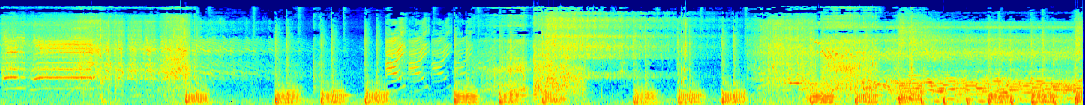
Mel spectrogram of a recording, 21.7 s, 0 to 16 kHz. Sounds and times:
Music: 3.6s - 8.2s, 8.8s - 11.7s, 12.6s - 21.7s.

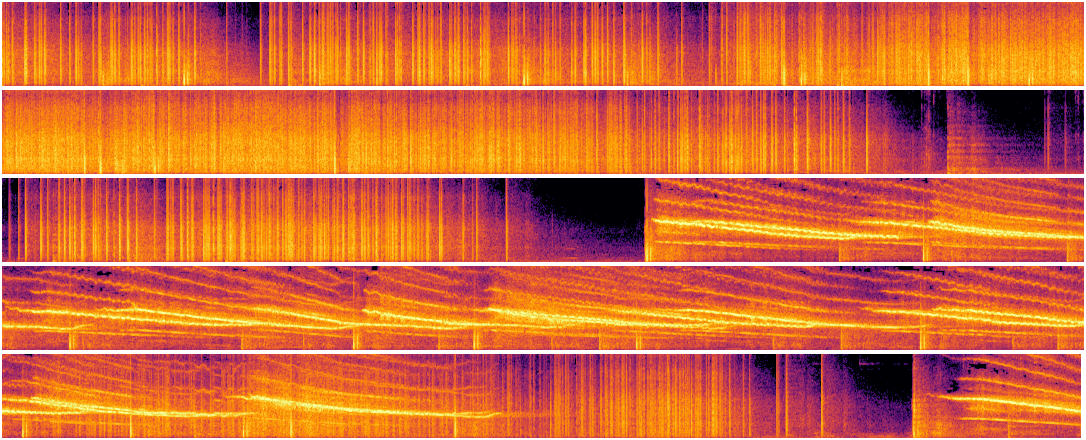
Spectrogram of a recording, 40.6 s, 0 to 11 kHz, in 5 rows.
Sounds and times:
Fireworks: 0.0s - 40.5s
Speech: 14.0s - 15.7s, 20.2s - 20.8s, 38.0s - 40.1s.

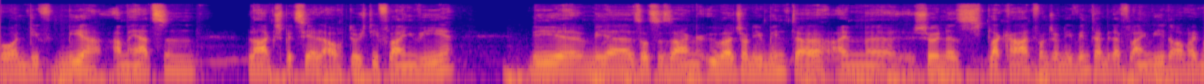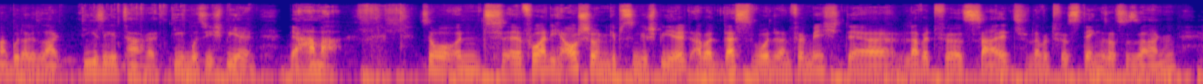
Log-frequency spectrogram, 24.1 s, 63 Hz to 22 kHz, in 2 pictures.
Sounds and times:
Speech: 0.0s - 4.6s, 5.3s - 15.5s, 16.2s - 23.9s.

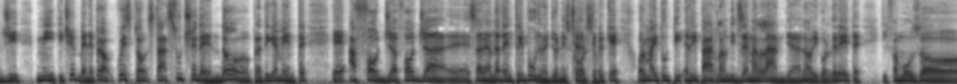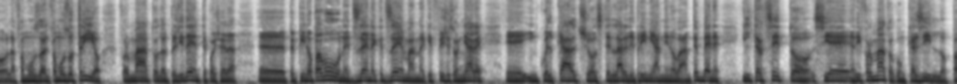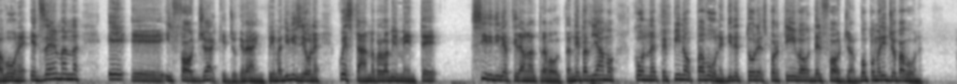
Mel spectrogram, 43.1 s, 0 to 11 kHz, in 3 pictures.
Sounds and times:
Speech: 0.0s - 42.6s.

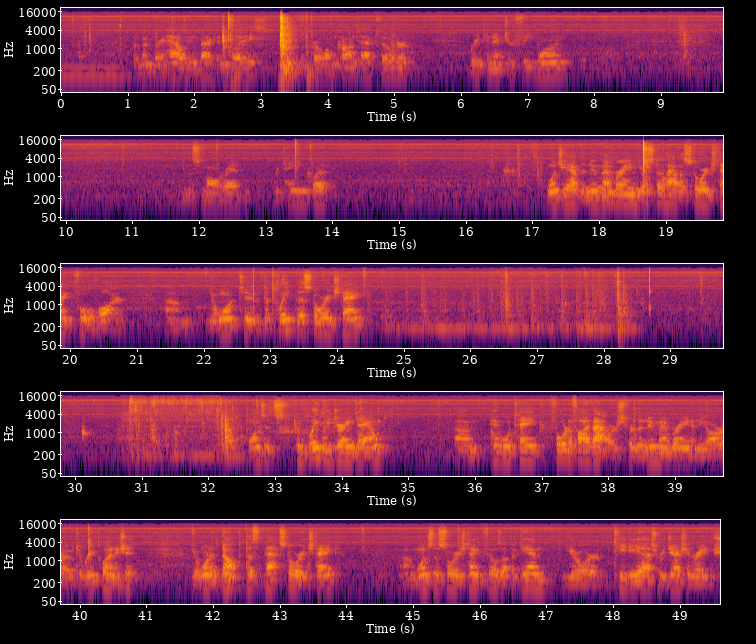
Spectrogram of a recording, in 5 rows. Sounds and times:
Speech: 1.1s - 5.4s, 6.1s - 8.3s, 11.7s - 14.1s, 17.2s - 20.8s, 21.4s - 24.5s, 32.6s - 34.8s, 35.7s - 40.9s, 41.7s - 44.0s, 44.8s - 49.6s.

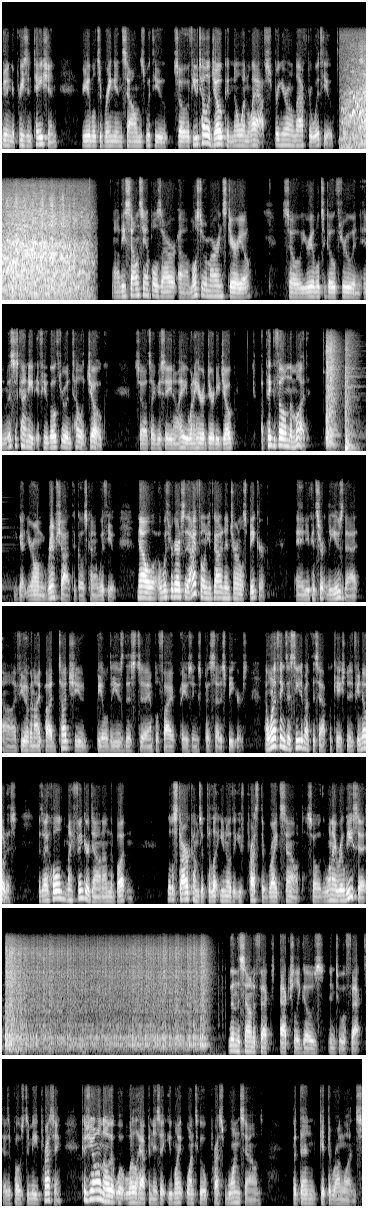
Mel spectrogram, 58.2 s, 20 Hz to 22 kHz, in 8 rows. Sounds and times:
Speech: 0.0s - 6.7s, 9.4s - 12.3s, 12.9s - 20.8s, 22.1s - 39.1s, 39.7s - 43.8s, 48.2s - 56.2s, 56.8s - 58.1s
Music: 21.0s - 22.0s, 44.0s - 47.9s.

